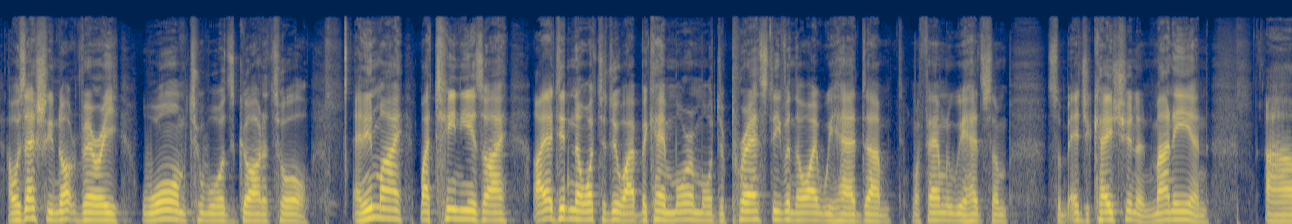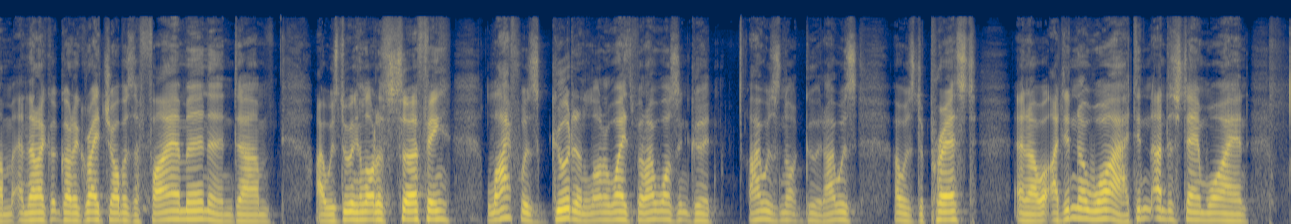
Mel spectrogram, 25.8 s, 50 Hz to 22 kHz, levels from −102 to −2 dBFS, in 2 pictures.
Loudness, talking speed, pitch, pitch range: -16 LUFS, 230 wpm, 130 Hz, 120-145 Hz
